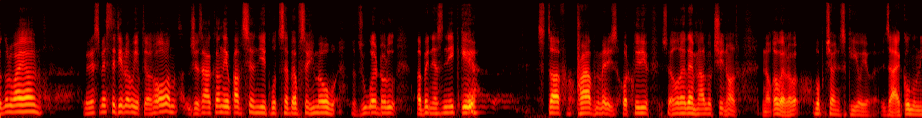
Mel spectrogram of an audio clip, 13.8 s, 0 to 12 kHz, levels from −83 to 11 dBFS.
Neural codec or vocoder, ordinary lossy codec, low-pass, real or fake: codec, 16 kHz in and 24 kHz out, 0.4 kbps, LongCat-Audio-Codec, four codebook decoder; Opus, 64 kbps; 10.8 kHz; fake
